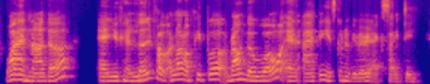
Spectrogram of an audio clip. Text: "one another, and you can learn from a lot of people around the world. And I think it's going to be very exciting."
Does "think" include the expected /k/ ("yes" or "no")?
no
